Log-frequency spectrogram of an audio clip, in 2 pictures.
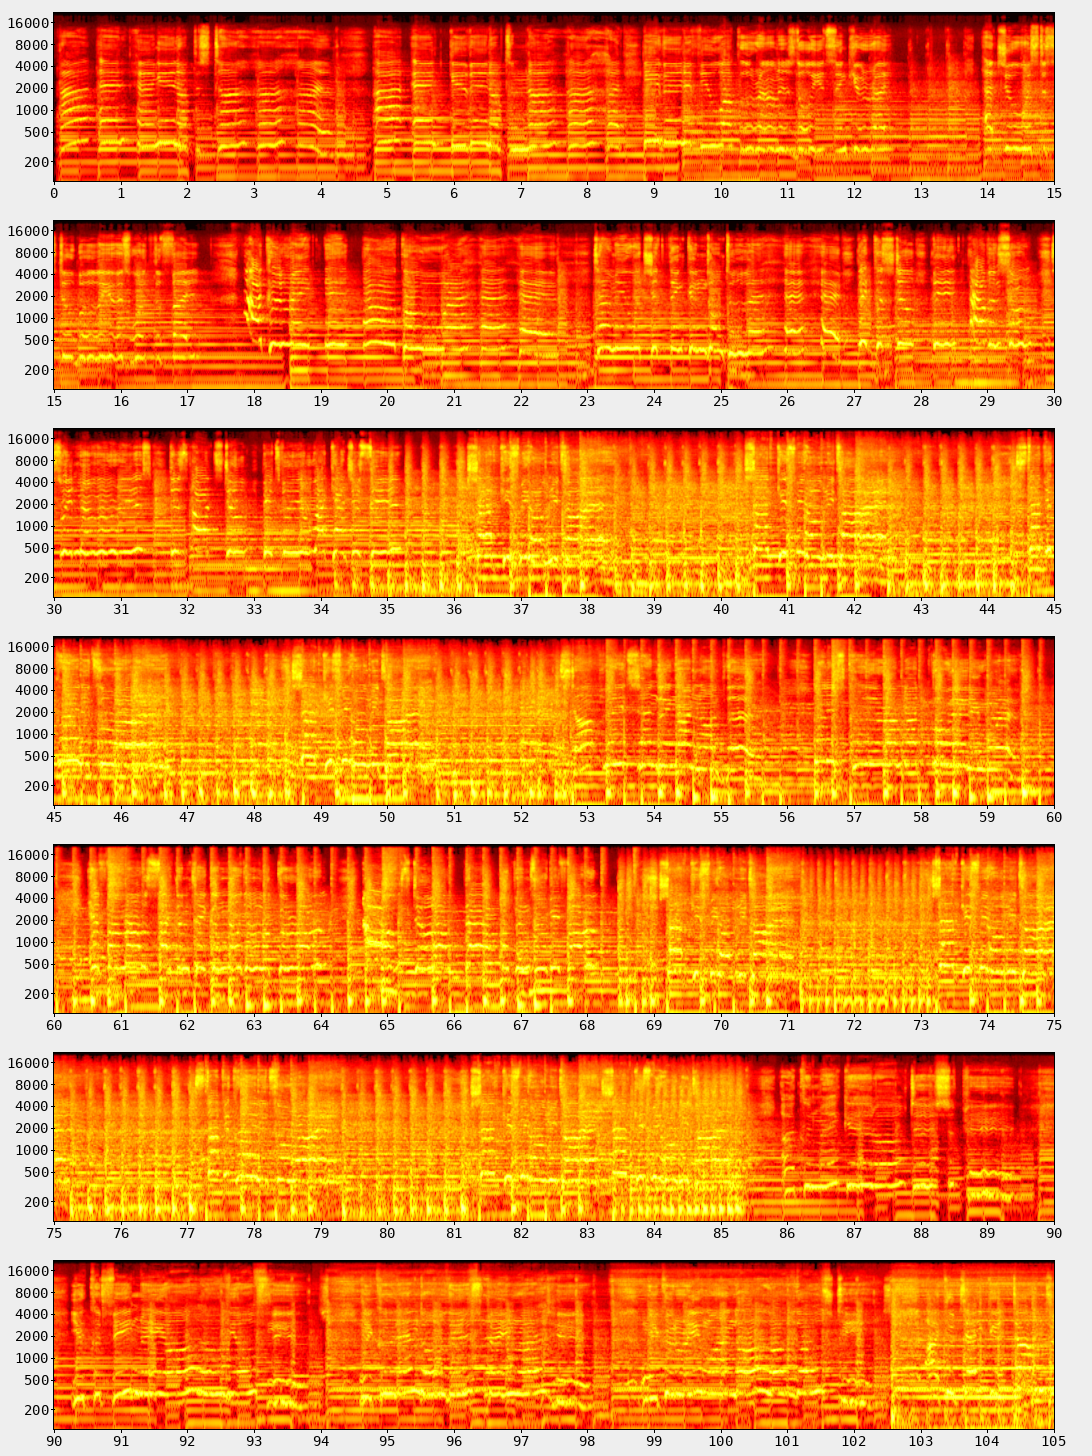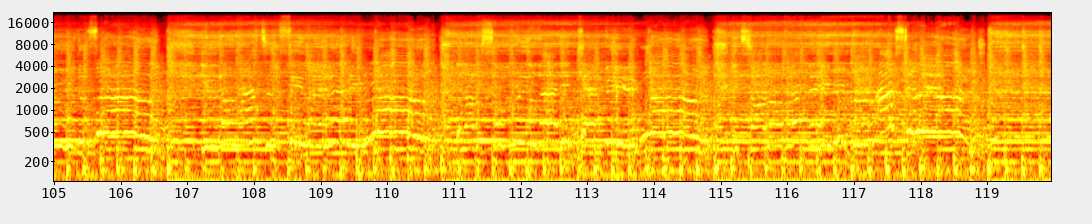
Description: lush, indie folk-rock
